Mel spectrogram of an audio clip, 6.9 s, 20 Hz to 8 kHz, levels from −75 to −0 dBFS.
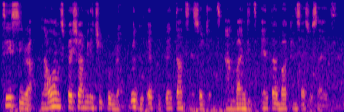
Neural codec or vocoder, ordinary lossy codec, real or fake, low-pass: none; none; real; 7.2 kHz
